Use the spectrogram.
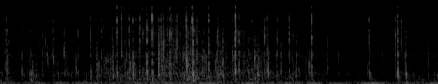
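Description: A full plastic multipack of instant noodles stands on its end, red wrapper side up, while nails scratch and fingers crinkle the film. Dense, bright crackling and crunching comes in quick bursts that swell in the middle, with sharp, short snaps fading into softer rustling.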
